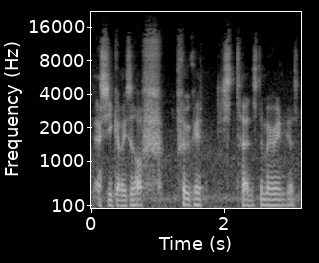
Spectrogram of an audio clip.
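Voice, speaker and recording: A man's voice: fairly low pitch, completely flat delivery, moderate pace, creaky, slight background noise, low-quality recording. A man playing in a tabletop game, speaking casually in character with a dry, courteous manner.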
